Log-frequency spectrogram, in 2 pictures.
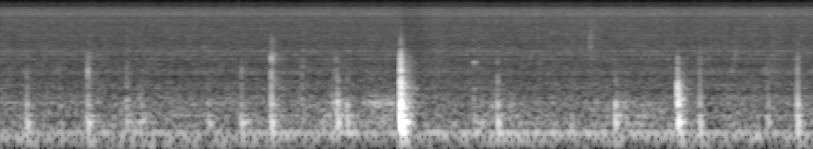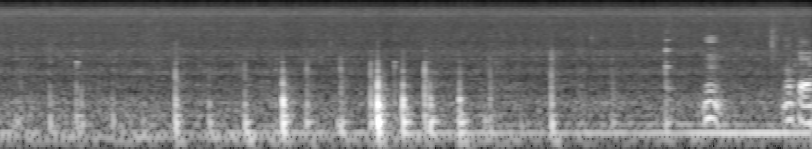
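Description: A spoon stirs tuna salad made with carrots, celery, onions and pepper in a bowl, giving faint, scattered clicks and soft scrapes at an irregular rhythm over a quiet background.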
